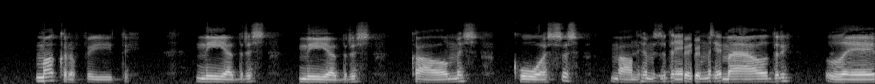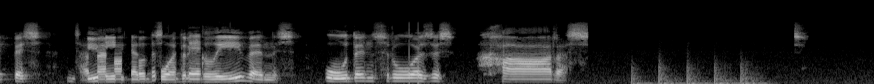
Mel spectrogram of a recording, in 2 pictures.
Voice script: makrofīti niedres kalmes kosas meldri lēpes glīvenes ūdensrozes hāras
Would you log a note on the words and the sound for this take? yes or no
yes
